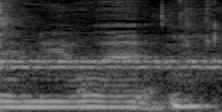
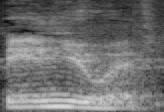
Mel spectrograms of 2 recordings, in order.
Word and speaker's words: Inuit: I've studied Inuit. Oh, it's Inuit. Yes, it is. You thought she said I knew it? I knew it. No, I thought I'm pretty sure in French it's pronounced Inui. Okay.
